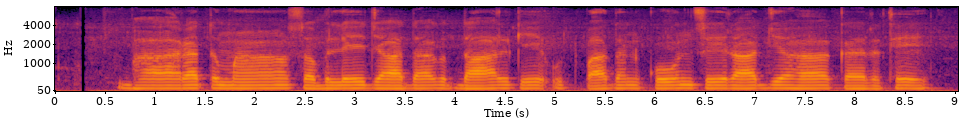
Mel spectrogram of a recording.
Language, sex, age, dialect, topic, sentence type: Chhattisgarhi, male, 41-45, Western/Budati/Khatahi, agriculture, question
